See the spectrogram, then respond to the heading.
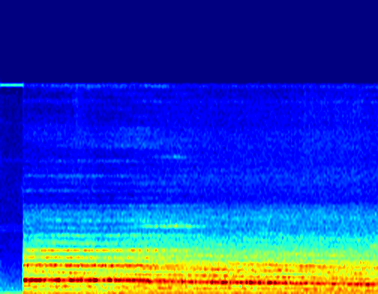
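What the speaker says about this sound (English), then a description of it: "Deep under the streets of Sandton, another trainload of passengers arrive on the Gau train from OR Tambo, South Africa's largest airport." A Gautrain passenger train runs in an underground tunnel beneath Sandton, South Africa, starting abruptly into a loud, sustained metallic whine with layered tonal hum and steady rumble, no speech.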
